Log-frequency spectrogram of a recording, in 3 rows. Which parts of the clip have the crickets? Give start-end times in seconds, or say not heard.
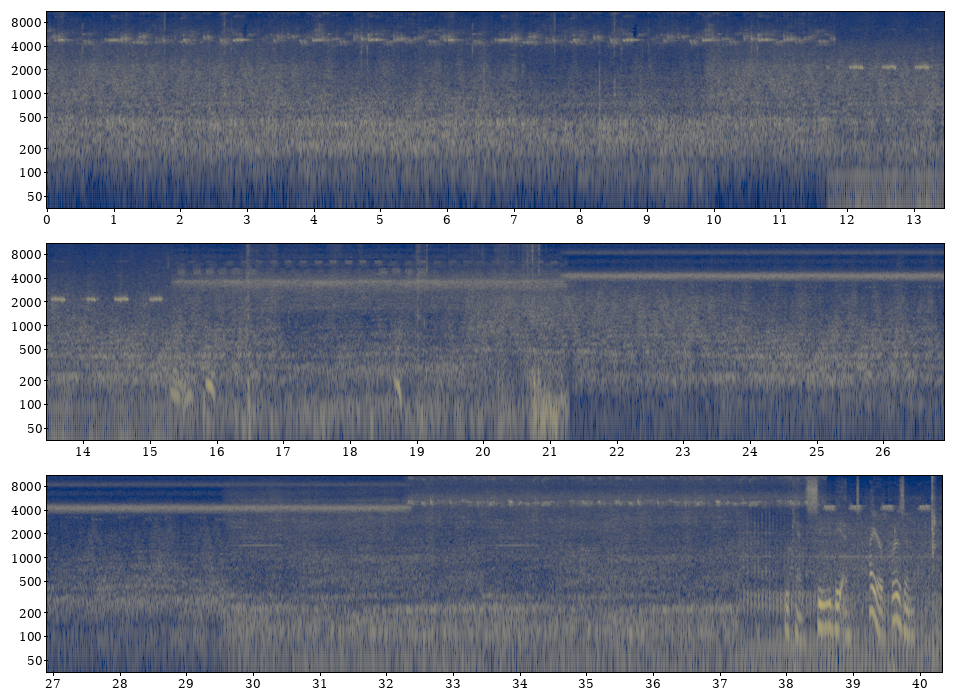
0.0-40.2.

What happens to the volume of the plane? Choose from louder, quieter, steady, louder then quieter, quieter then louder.
steady.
